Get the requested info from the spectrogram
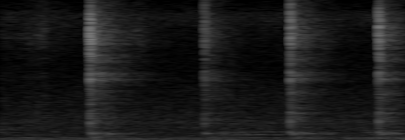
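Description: Stylus tip tapping and clicking against the screen of an interactive whiteboard while writing: four short sharp clicks, about half a second apart.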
